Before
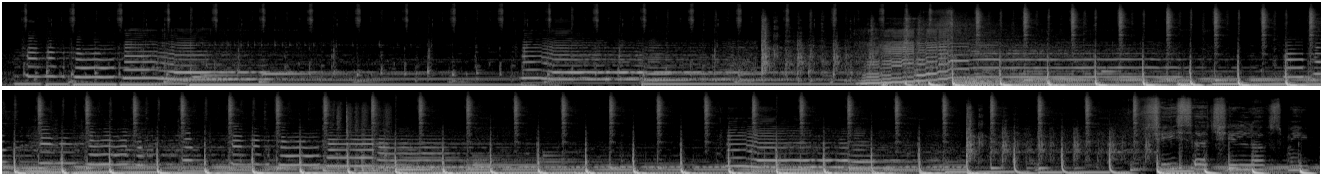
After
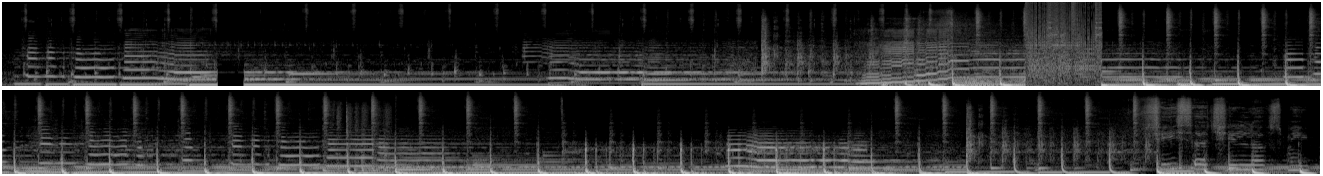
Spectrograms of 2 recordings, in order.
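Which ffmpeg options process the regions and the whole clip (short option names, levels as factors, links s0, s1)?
-filter_complex "[0:a]asettb=1/sr,asplit=3[s0][s1][s2];[s0]atrim=end=2.154[s3];[s1]atrim=start=2.15:end=6.08,asetpts=PTS-STARTPTS,afade=t=in:d=0.004:c=qsin,afade=t=out:st=3.926:d=0.004:c=qsin,equalizer=f=9100:w=3:g=-11,acrossover=split=1500|4500[s4][s5][s6];[s4]adelay=270[s7];[s6]adelay=430[s8];[s7][s5][s8]amix=inputs=3:normalize=0,atrim=end_sample=173313[s9];[s2]atrim=start=6.076[s10];[s3][s9]acrossfade=d=0.004:c1=hsin:c2=qsin[s11];[s11][s10]acrossfade=d=0.004:c1=qsin:c2=hsin,asettb=1/sr,asplit=3[s12][s13][s14];[s12]atrim=end=10.234[s15];[s13]atrim=start=10.23:end=11,asetpts=PTS-STARTPTS,afade=t=in:d=0.004:c=qsin,afade=t=out:st=0.766:d=0.004:c=qsin,aeval=exprs='val(0)*sin(2*PI*880*n/s)':c=same,aeval=exprs='(mod(20*val(0)+1,2)-1)/20':c=same,bandreject=f=50:t=h:w=6,bandreject=f=100:t=h:w=6,bandreject=f=150:t=h:w=6,bandreject=f=200:t=h:w=6,bandreject=f=250:t=h:w=6,bandreject=f=300:t=h:w=6,bandreject=f=350:t=h:w=6,bandreject=f=400:t=h:w=6,bandreject=f=450:t=h:w=6[s16];[s14]atrim=start=10.996[s17];[s15][s16]acrossfade=d=0.004:c1=hsin:c2=qsin[s18];[s18][s17]acrossfade=d=0.004:c1=qsin:c2=hsin,asettb=1/sr,asplit=3[s19][s20][s21];[s19]atrim=end=18.794[s22];[s20]atrim=start=18.79:end=21.84,asetpts=PTS-STARTPTS,afade=t=in:d=0.004:c=qsin,afade=t=out:st=3.046:d=0.004:c=qsin,lowpass=2200,equalizer=f=1200:w=2.1:g=12,aecho=1:1:103|206|309|412:0.266|0.0958|0.0345|0.0124,atrim=end_sample=134505[s23];[s21]atrim=start=21.836[s24];[s22][s23]acrossfade=d=0.004:c1=hsin:c2=qsin[s25];[s25][s24]acrossfade=d=0.004:c1=qsin:c2=hsin"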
